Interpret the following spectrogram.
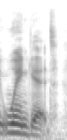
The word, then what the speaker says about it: Wingate: little uh humor here is it winget or wingate well to the locals it would be winged um and some of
